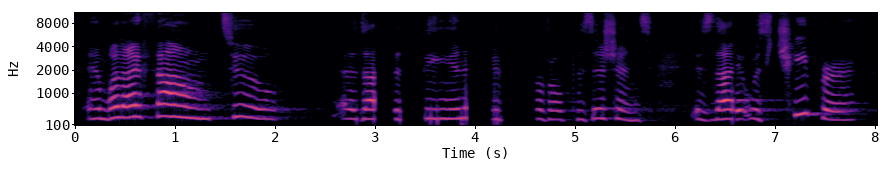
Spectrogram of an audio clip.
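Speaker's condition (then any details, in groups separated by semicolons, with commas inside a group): Cerebral palsy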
